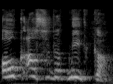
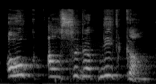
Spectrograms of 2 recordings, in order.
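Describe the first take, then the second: First: Insist, leaning on "Ook"; firm insistence. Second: "Ook" pitched high, the whole phrase drawn out slowly; slow emphatic repeat. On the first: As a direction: stress on "Ook", firm retort at normal pace. Insists, then repeats it after "hoor je me. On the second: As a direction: spell it out slowly, stressing "Ook". Repeats it to force the point. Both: Acted.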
